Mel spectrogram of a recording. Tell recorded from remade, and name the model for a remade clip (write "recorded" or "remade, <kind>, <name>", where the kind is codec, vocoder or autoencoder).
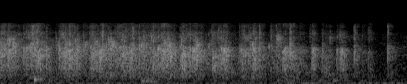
recorded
